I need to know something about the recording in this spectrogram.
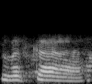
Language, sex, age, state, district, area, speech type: Marathi, male, 60+, Maharashtra, Pune, urban, conversation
